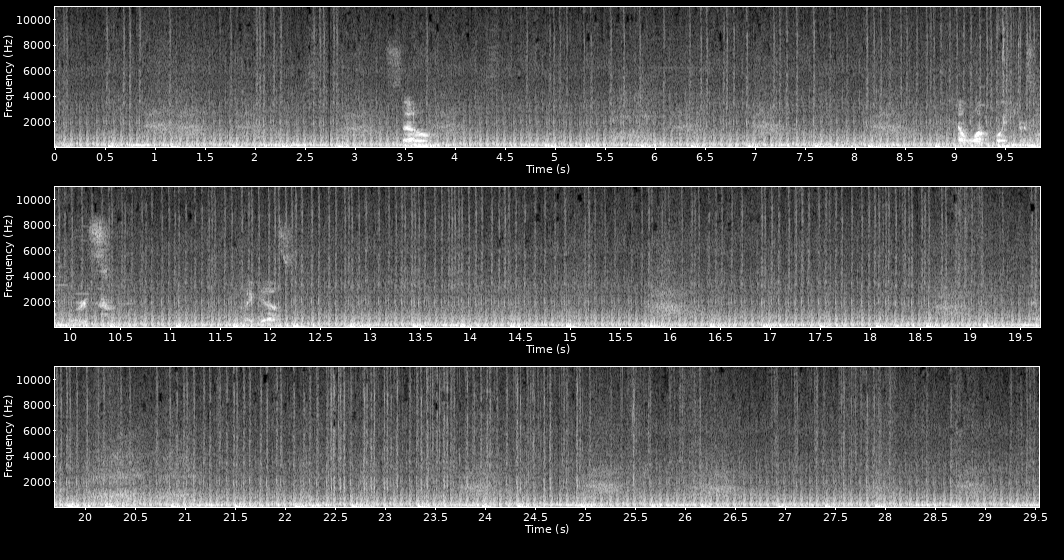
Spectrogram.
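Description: Rapid video game weapon shots fire in a steady, fast rhythm.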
